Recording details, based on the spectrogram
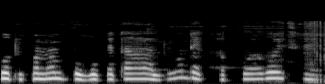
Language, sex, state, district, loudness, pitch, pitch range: Assamese, female, Assam, Sonitpur, -18 LUFS, 250 Hz, 230-270 Hz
